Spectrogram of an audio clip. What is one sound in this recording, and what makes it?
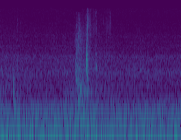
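A menu clicks open with a short whoosh.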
